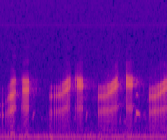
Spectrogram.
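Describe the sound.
A person imitates a medium-sized frog with a rapid series of throaty, croaking calls in an uneven rhythm, fairly loud.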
